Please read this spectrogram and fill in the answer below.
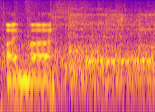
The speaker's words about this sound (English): I'm in the subway. Hold on. I'm just about to stop here.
